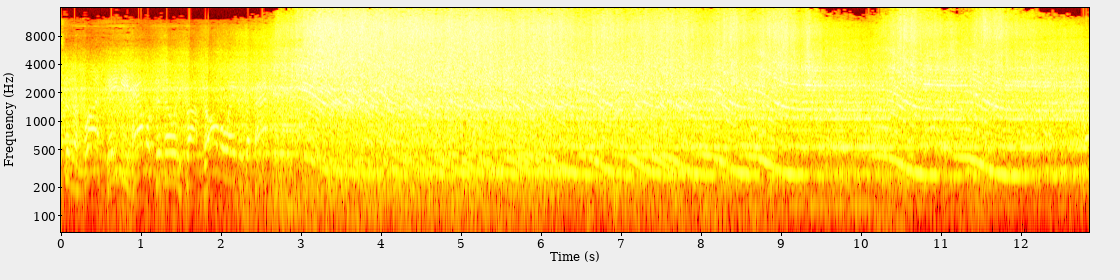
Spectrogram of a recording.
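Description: Race cars roar past at high speed, their engines whining down as they go by.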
